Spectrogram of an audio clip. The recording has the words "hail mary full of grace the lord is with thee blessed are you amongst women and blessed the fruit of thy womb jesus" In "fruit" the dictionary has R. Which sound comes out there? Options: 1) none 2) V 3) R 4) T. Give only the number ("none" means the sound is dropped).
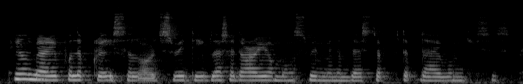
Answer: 1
